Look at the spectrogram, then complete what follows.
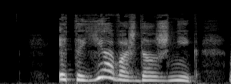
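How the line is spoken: Young man exclaiming. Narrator (Russian): воскликнул молодой человек

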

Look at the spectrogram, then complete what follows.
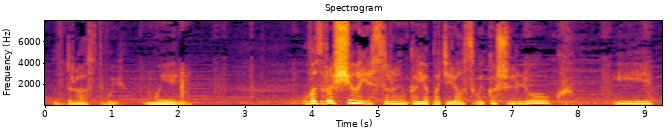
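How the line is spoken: Very sad voice. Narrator (Russian): очень печальным голосом сказал

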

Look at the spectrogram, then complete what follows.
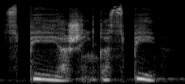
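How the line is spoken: Whisper. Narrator (Russian): прошептала она

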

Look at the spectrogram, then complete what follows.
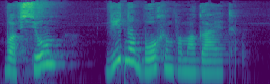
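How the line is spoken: Old woman's thoughtful sigh. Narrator (Russian): вздохнула задумчиво старушка в заключении

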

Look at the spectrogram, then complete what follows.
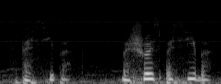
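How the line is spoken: Whisper. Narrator (Russian): прошептал Лёва

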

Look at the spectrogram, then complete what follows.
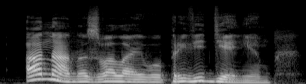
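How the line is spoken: Calm. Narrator (Russian): спокойно сказал маленький человек

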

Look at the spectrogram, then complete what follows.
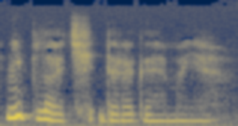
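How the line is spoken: Tender pleading. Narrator (Russian): нежно упрашивал ее муж

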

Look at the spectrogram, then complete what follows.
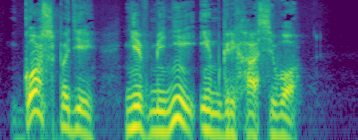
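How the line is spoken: Loud dying exclamation. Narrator (Russian): последним вздохом воскликнул громким голосом

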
